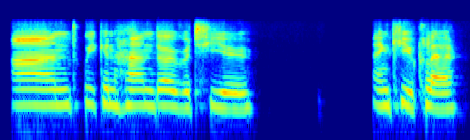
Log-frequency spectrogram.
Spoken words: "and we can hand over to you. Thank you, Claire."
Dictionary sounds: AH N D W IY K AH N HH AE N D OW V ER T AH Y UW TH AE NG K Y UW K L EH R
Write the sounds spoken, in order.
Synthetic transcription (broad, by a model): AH N W IY K AH N HH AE N D OW V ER T AH Y UW TH AE NG K Y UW K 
